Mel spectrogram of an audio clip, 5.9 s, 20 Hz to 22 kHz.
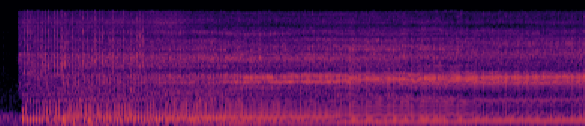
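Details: Traxxas Revo 3.3 nitro RC truck engine, retuned: high buzzy two-stroke note holds steady and even after start-up, brief rev at the end; healthy. Engine good; truck needs new transmission, spur gear missing teeth, starter motor and one-way bearing.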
